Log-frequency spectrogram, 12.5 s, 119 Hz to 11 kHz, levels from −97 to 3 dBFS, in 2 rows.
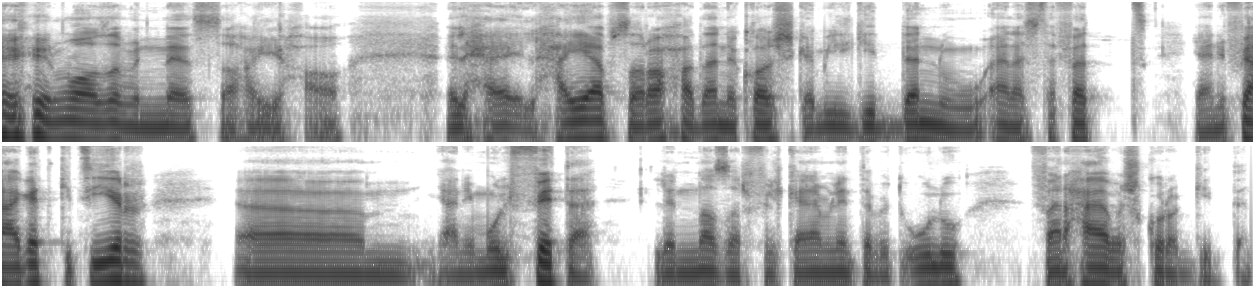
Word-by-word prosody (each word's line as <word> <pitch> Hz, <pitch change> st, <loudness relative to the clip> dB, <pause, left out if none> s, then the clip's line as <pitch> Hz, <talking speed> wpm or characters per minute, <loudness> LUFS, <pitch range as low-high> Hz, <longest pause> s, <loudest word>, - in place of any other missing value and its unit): غير 135 Hz, -2 st, +5 dB
مُعظم 110 Hz, -3 st, +3 dB
الناس 95 Hz, 0 st, -1 dB
صحيح -, -, -6 dB
آه. -, -, -8 dB, 0.5 s
الحقي 95 Hz, +1 st, 0 dB
الحقيقة 115 Hz, +6 st, +3 dB
بصراحة 110 Hz, -2 st, +1 dB
ده 105 Hz, -, 0 dB
نقاش 105 Hz, 0 st, +1 dB
جميل 95 Hz, +2 st, -3 dB
جدًا 100 Hz, -1 st, +1 dB
وأنا 100 Hz, 0 st, -2 dB
استفدت، -, -, -4 dB, 0.2 s
يعني 85 Hz, +3 st, -4 dB
في 115 Hz, -, +4 dB
حاجات 120 Hz, +2 st, +4 dB
كتير 125 Hz, -1 st, +3 dB, 0.9 s
آمم 85 Hz, -1 st, -4 dB
يعني 85 Hz, +1 st, -6 dB
مُلفتة 100 Hz, -, +3 dB, 0.3 s
للنظر 90 Hz, -1 st, -2 dB
في -, -, -12 dB
الكلام 90 Hz, +2 st, -3 dB
اللي 95 Hz, -, -1 dB
أنت 90 Hz, -, -4 dB
بتقوله 110 Hz, +2 st, -2 dB, 0.3 s
فأنا 100 Hz, +1 st, -1 dB
حابب 105 Hz, -3 st, +4 dB
أشكرك 95 Hz, -2 st, -3 dB
جدًا. 85 Hz, -, -13 dB
100 Hz, 150 wpm, -26 LUFS, 90-110 Hz, 0.9 s, غير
